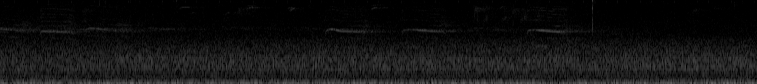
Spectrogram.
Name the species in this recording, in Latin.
Cyanocitta cristata, Poecile atricapillus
